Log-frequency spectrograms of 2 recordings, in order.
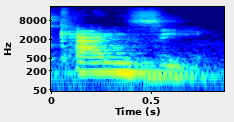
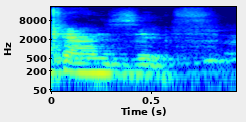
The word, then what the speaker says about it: Kenzie: in the name but it's kenzie not kansas so kenzie kenzie is a grey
